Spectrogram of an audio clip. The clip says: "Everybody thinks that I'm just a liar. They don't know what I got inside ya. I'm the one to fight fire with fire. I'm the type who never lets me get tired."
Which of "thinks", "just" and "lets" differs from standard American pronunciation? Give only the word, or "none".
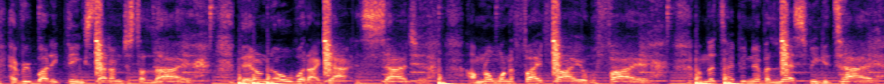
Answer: none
